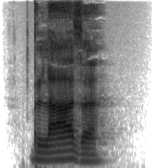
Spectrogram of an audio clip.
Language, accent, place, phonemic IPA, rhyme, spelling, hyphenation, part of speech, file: German, Germany, Berlin, /ˈblaːzə/, -aːzə, Blase, Bla‧se, noun, De-Blase.ogg
- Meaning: 1. bubble 2. bubble (as in social bubble, internet bubble) 3. blister 4. bladder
